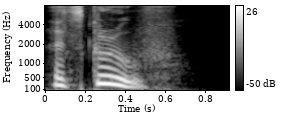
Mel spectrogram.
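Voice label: licks, female spoken; ILIO; Vocal Planet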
